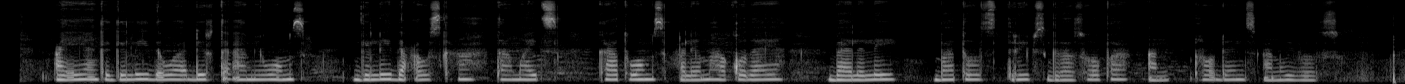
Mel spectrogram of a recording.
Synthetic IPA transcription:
ʕajɐjankʰɐɡɐlɐjd̪ɐwad̪iɾt̪ʰɐʔamiwomsɡɐlːɐjd̪ɐʕawskʰɐʔat̪ʰamajt̪skʰat̪womsʕalɐmɦakʼod̪ajabalɐlɐj | bat̪ʰɐlsd̪ɾipsɡɾasopʰa | n | ɾod̪ɐnsanwivɐls

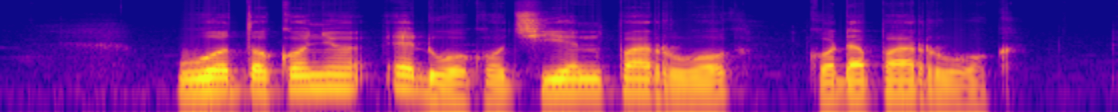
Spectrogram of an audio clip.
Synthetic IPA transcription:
wot̪ɔkɔɲɔɛdwɔkɔt͡ʃjenparwɔkː | ɔdaparwɔk

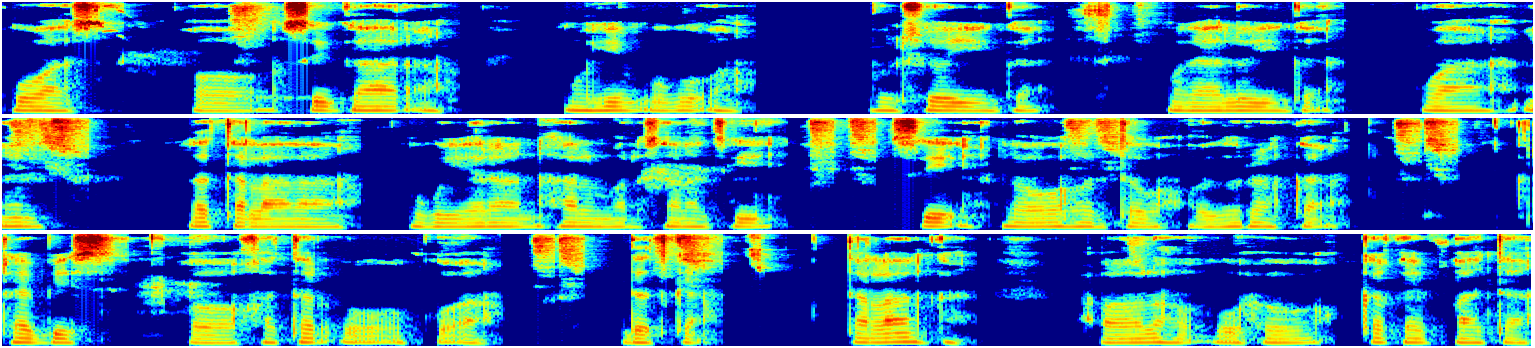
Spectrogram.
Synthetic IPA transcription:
kʰʊwaːs | ɔːsɪɡaːrɐ | mʊɦiːmʔʊɣʊʔɐ | bʊlʃɔːjɪŋkʰɐmɐɣaːlɔːjɪŋkʰɐ | wɑːɪn | lɐt̪ʰɐlaːlaː | ʊɣʊjɐɾaːnhɐlmɐrsɐnɐd̪kʰiːsɪlɔːɣɐɦɔrt̪ʰɐɣɔʕʊðʊɾaːkʰɐ | rɐbɪsɔːχɑt̪ʰɐrṵkʰʊ̰ʔɐd̪ɐd̪kʰɐ | t̪ʰɐlaːlkʰɐ | ħɔːlɐɦʊ̰wʊ̰ħuːkʰɐqɛjb̚qɑːt̪ʰaː

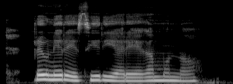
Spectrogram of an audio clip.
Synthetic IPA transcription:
ɾeuneɾesiɾiaɾeɣamonɔ

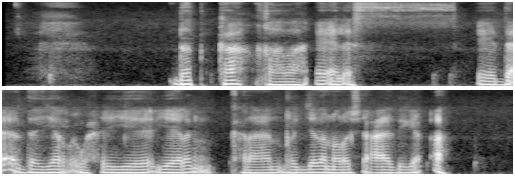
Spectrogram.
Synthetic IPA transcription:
d̪ɐd̪kʰɐqɑβɐɛʔɛlɛs | ɛːd̪ɐʕðɐjɐrwɑħɑjːɛːlɐŋkʰɐɾaːnrɐd͡ʒɐðɐnɔlɔʃɐ̰ʕɑːðɪɣɐ̰ʔɐh

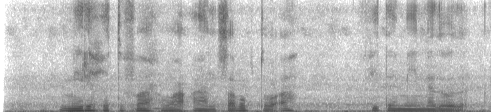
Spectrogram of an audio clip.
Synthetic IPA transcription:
mɪɾɪħɪt̪ʊfaːħwɑːʕɑːnsɐβɐbt̪ʰɔ̰ːʔɐh | fɪt̪ʰɐmiːnɐðɔːðɐ̰

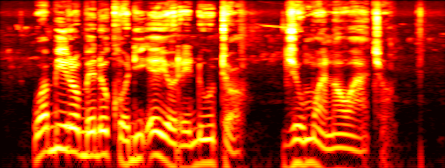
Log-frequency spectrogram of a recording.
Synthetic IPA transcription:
waɓiɾɔɓeɗokʰoɗiʔejoɾeɗutɔ | d͡ʒʊmwanɔwat͡ʃɔ̰

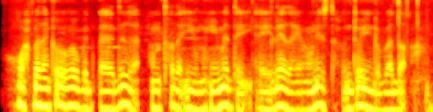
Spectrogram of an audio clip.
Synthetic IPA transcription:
wɑħbɐðɐŋkʰɐɔɣɐwbɐd̪̚baːðɐðɐ̰ʕʊnt̪ʰɐðɐʔḭjɔmʊɦiːmɐd̪ɐ̰ɛjlɛːðɐɦɛjʕʊnɛst̪ʰɐ̥ħʊnd̪ʰɔːjɪŋkʰɐbɛd̪ɐ̰

